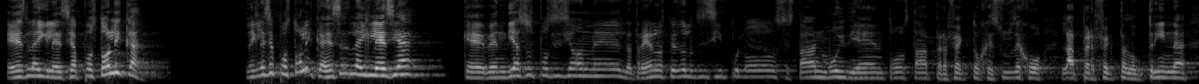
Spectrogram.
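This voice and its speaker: A man preaching a Bible study, firing rhetorical questions at his listeners and swinging between emphatic bursts and quiet asides. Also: on the high side, a little fast. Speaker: preacher teaching prophecy. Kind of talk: sermon-style Bible study. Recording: long hall reverb.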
